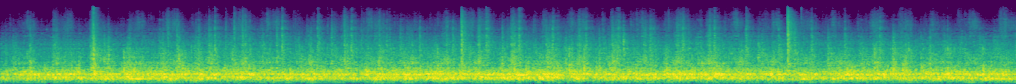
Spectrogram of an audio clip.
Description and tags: rumble produced pedaling on a static bike, as fast as I can
spinning, home-gym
